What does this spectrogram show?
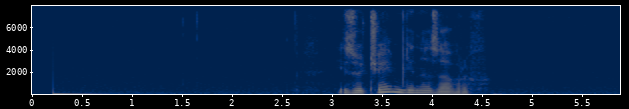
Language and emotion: Russian, neutral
